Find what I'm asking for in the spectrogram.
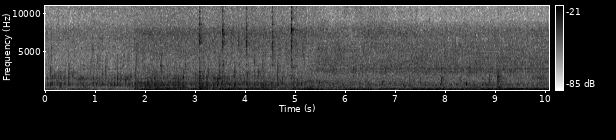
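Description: Matar kachori (pea-stuffed pastries) deep frying in hot oil until golden, a continuous dense bubbling and crackling sizzle with a few brief clicks, steady and fairly close.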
